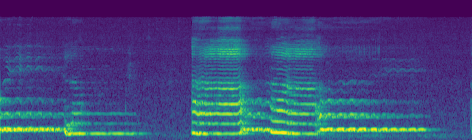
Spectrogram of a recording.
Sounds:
Lullaby

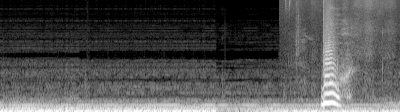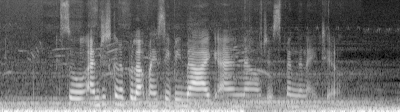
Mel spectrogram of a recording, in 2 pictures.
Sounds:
Speech, outside, rural or natural

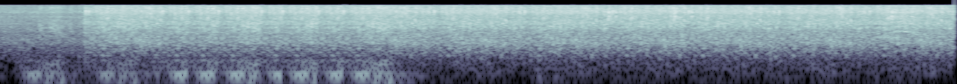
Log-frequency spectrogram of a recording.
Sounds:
Stream

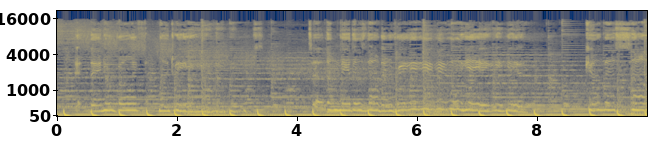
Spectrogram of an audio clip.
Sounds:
Music

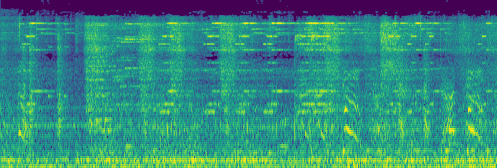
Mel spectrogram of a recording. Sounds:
Speech

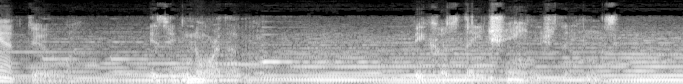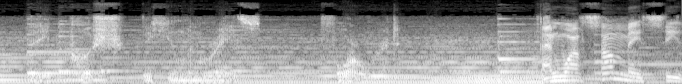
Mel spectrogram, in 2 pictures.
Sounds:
Speech, Music

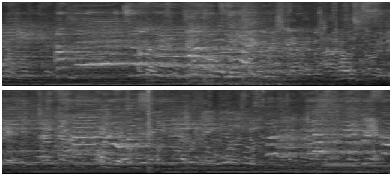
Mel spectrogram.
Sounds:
Speech, Music

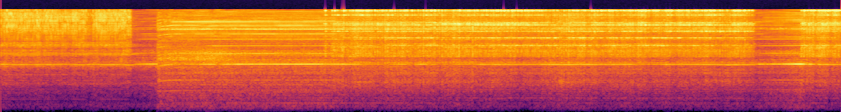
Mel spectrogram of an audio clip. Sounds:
Tools

